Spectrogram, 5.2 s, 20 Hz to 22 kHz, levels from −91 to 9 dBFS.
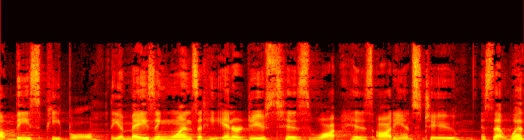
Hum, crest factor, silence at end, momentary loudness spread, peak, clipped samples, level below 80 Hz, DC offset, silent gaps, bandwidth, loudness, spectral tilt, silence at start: none; 16 dB; 0 s; 8 LU; -2 dBFS; under 0.1%; -46 dBFS; under 0.1%; none; 15.5 kHz; -20 LUFS; -3.5 dB/octave; 0 s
